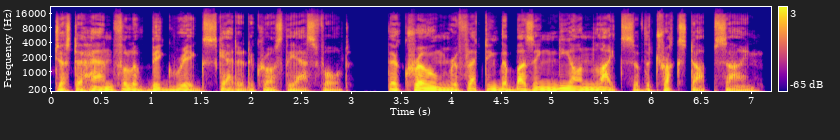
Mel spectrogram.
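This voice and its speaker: A man's voice: rumbling low, animated, moderate pace, husky, no room sound, studio quality. A man giving a scripted first-person horror narration in a grave, suspenseful storytelling manner. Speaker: narrator of horror stories, posing as a trucker.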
